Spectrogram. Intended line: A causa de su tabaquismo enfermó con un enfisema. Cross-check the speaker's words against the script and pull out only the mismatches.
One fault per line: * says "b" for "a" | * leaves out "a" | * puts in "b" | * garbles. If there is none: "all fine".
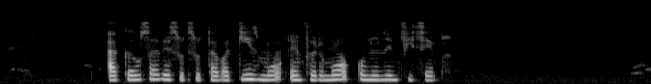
* puts in "su"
